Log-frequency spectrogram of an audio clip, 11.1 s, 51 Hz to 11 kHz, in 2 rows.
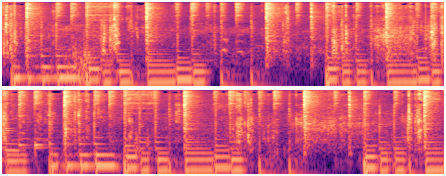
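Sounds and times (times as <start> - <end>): guitar and bass music: 0.0 - 3.4, 4.0 - 9.4, 10.0 - 11.0
skateboard rolling and scraping: 0.0 - 11.0.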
